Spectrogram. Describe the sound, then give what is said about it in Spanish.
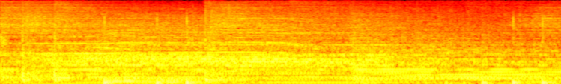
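A large audience, told to shout loud, shouts loudly and continuously, many voices merging into a dense, roaring wall of sound with occasional sharper cries rising above it. “¡Grita fuerte!”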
